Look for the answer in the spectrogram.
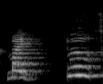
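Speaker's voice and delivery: high, loud dismayed cry; cried out. A narrator's reading. Centipede crying out over his ruined boots, high and loud. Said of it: "cried the centipede".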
